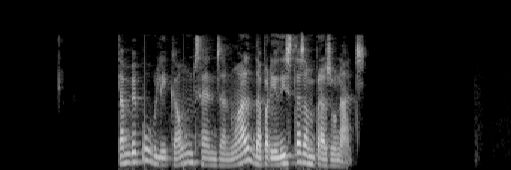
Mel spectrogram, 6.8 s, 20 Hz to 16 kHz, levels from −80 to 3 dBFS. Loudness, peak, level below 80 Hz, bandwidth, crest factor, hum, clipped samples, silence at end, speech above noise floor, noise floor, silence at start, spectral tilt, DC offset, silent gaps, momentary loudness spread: -17 LUFS; 0 dBFS; -60 dBFS; 8 kHz; 20 dB; none; under 0.1%; 1.95 s; over 73 dB; under -90 dBFS; 1.6 s; -3.5 dB/octave; under 0.1%; none; 9 LU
